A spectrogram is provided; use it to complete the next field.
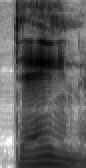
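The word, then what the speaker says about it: deign: Second one is, I thought it said design, but I just realized there's no S. Having trouble with this one. Dane. You're saying it correctly too.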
